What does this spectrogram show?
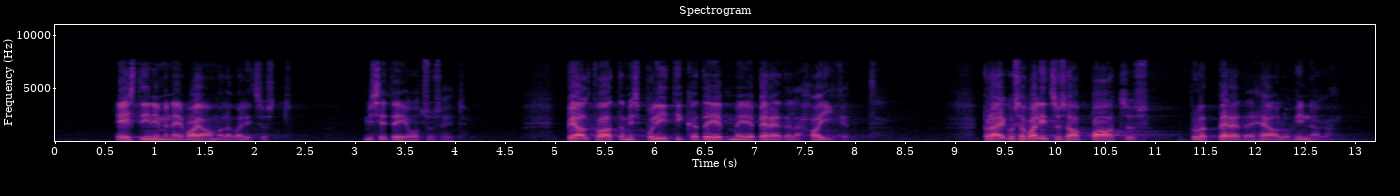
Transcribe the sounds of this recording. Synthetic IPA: e̞ːst̪iinime̞neejvɑjɑo̞mɑle̞vɑlʲit̪sust̪ | mise̞jt̪e̞ːo̞t̪suse̞jd̪̥ | pe̞ɑlt̪ˑvɑːt̪ːˑɑmispo̞liːt̪ˑikˑːɑt̪e̞ːb̥me̞je̞pe̞ɾe̞d̪̥e̞le̞hɑjɡ̥e̞̰t̪ːˑ | prʔɑe̞ɡ̥use̞vɑlʲit̪suse̞ɑpːɑːt̪sus | t̪ule̞b̥̚pe̞ɾe̞d̪̥e̞ɦe̞ɑoluɦinːɑ̰ɡ̥ɑ̰

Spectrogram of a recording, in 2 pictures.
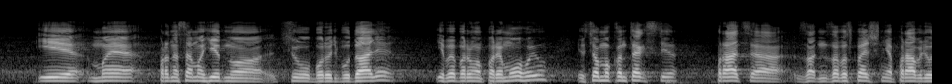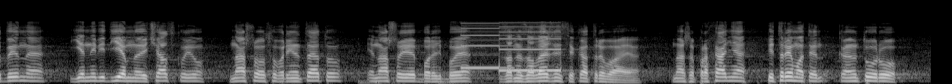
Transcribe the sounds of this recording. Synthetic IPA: imɪpɾɔnɛsɛmɔɦʲid̪nɔt͡sʲubɔɾɔdʲbud̪ɑlʲi | iʋɪbɔɾemɔpeɾemɔɦɔjʊ | iwt͡sʲɔmʊkɔnt̪ɛksʲtʲi | pɾɑt͡sʲɐzɐzɐbespɛt͡ʃenʲːɐpɾɑwlʲʊd̪ɪnɪ | jɛneʋʲid̪jɛmnɔjʊt͡ʃɑskɔjʊ | nɑʃɔɦɔsʊʋeɾʲenʲɪt̪ɛt̪ʊ | inɑʃɔjibɔɾɔdʲbɪzɐnezɐlˠɛʒnʲisʲtʲjɐkɑt̪ɾɪʋɑ̰jɛ̰ | nɑʃɛpɾɐxɑnʲːɐpʲid̪t̪ːɾɪmɐt̪ɪkɐɪnt̪uɾʊ

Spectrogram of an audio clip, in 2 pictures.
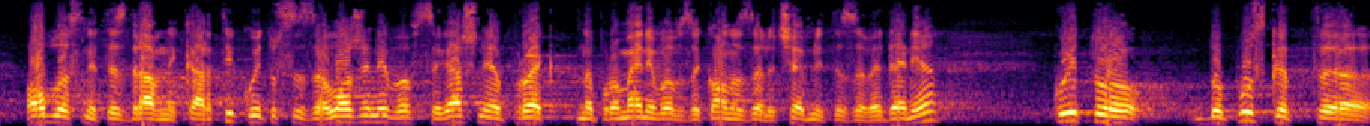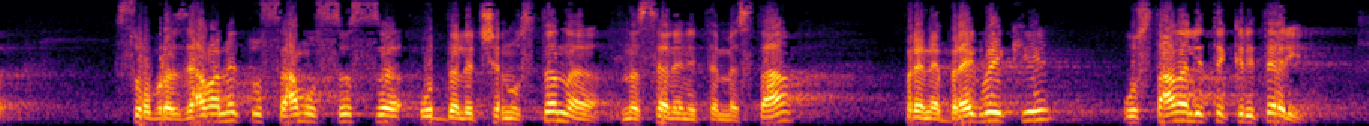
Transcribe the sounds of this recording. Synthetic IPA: ɔblˠɐsnit̪ɛzd̪ɾavnikaɾt̪ikoit̪ʊsəzɐlˠɔʒɛnivəfsɛɡaʃnijəpɾoɛkt̪nɐpɾomɛnivəvzɐkɔnəzɐlɛt͡ʃɛbnit̪ɛzɐvɛd̪ɛniə | koit̪od̪opuskət̪ | səobɾɐzʲjavɐnɛt̪osamosəsod̪ːɐlɛt͡ʃɛnost̪ənɐnɐsɛlɛnit̪ɛmɛst̪a | pɾɛnɛbɾɛɡvəjk̟ʲi | ost̪anɐlit̪ɛkɾit̪ɛɾḭː

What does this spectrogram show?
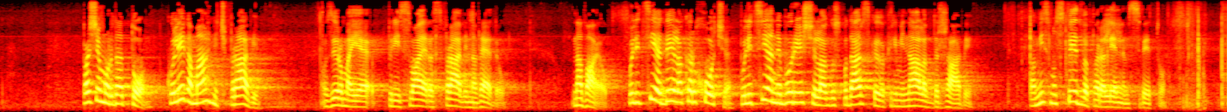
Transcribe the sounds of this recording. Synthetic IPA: paʒɛmɔɾd̪at̪oːkɔleːɡamaːxnit͡ʃpɾaːʋḭ | ɔ̰ziːɾɔmajɛpɾisʋɔːjɛɾaspɾaːʋinaʋɛːd̪ə̰w | naʋa̰ːja̰wpɔlit̪siːjad̪eːlakaɾxoːt͡ʃɛ̰pɔlit̪siːjanɛboɾeːʃilaɡɔspɔd̪aɾskɛɡakɾiminaːlawd̪əɾʒa̰ːʋḭ | pamiːsmɔspeːt̪ʋəpaɾaleːlnɛmsʋḛːt̪ṵ

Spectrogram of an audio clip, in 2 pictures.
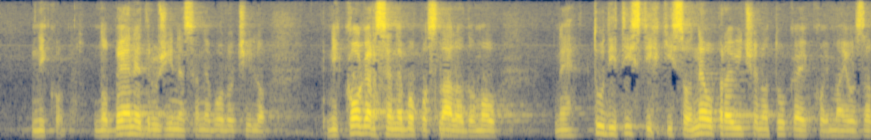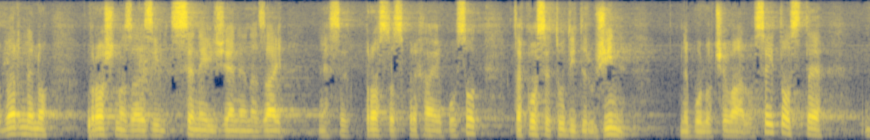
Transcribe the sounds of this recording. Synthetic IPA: niko̰ːɡɐɾnɔbɛːnɛd̪ɾuʒiːnɛsɛnɛbolɔt͡ʃiːlɔ | nikoːɡəɾsɛnɛbopɔslaːlɔd̪ɔmɔw | nɛt̪uːd̪it̪ist̪ixkisɔnɛupɾaʋit͡ʃɛnɔt̪uːkajkʰɔimaːjɔzaʋəɾnjɛnɔpɾɔːʃnɔzaːzilsɛnɛizʒɛːnɛnazajnɛsɛpɾɔːst̪ɔspɾɛxaːjapɔwsoːt̪ːakoːsɛt̪uːd̪id̪ɾuʒinː | ɛbolɔt͡ʃɛʋaːlɔsɛjt̪oːst̪ɛ

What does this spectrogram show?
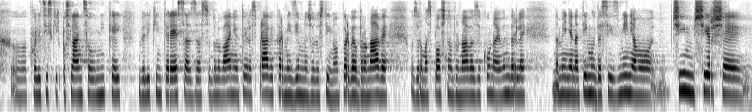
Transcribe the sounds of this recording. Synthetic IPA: kɔalit̪siskixpɔslaːnt̪sɔwnikʰɛj | ʋɛlikiint̪ɛɾɛːsazasɔd̪ɛlɔʋaːnjɛwt̪ɛjɾaspɾʔaːʋikaɾmɛizjemnɔʒalɔst̪iːnɔpəɾʋɛɔbɾawnaːʋɛɔziːɾɔmasplɔːʃnaɔbɾawnaːʋazakʰoːnajɛʋənd̪aɾlɛ | nameːnjɛnat̪eːmud̪asɛizmeːnjamɔt͡ʃimʃiɾʃɛ

